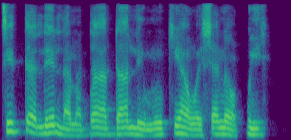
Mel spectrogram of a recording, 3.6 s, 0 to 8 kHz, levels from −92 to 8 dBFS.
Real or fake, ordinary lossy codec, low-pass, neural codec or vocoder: fake; MP3, 64 kbps; 7.2 kHz; codec, 24 kHz, 3 kbps, HILCodec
